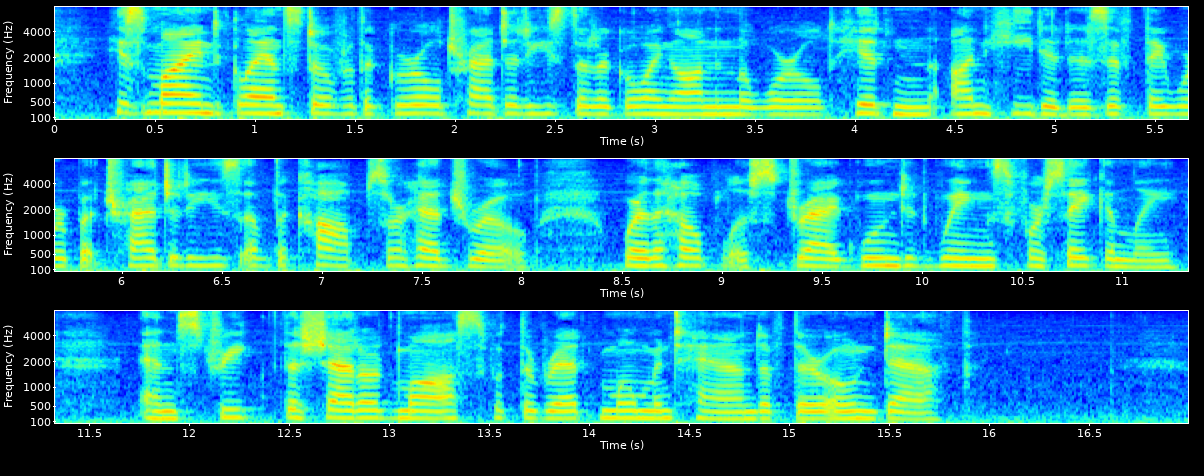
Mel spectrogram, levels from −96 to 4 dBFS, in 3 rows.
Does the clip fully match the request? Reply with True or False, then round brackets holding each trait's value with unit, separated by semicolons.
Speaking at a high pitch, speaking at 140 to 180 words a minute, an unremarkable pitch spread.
False (200 Hz; 170 wpm; 1.9 semitones)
